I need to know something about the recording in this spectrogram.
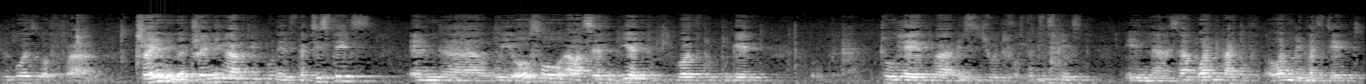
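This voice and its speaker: Captured from a distance in a highly reverberant forum room with faint background noise, this Zanzibari woman, an African regional official, offers unscripted semi-formal panel remarks. Her voice sits low and slightly mellow. She halts, pauses, and repeats things for emphasis, yet stays forceful.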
